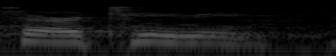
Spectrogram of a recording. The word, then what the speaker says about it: serotiny: I pronounce it Serotiny. Or Serotiny. Actually, it's Serotiny. I know some of you hillbillies probably say Serotiny, but the sophisticated folks say Serotiny.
